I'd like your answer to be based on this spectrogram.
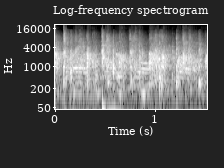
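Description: A church congregation claps and cheers in praise of the Lord, a dense, lively burst of applause and acclamation filling the hall briefly.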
